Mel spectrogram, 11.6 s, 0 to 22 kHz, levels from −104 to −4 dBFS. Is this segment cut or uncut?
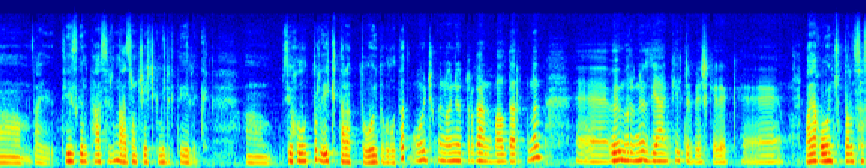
cut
